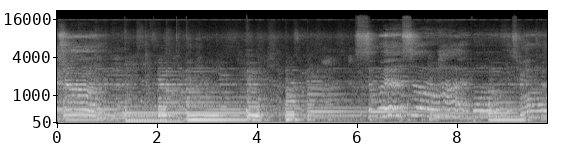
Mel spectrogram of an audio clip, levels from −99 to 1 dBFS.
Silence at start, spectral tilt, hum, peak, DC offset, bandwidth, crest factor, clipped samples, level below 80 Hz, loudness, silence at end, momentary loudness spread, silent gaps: 0 s; -7 dB/octave; none; -6 dBFS; 1%; 16.5 kHz; 14 dB; under 0.1%; -46 dBFS; -22 LUFS; 0 s; 9 LU; none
